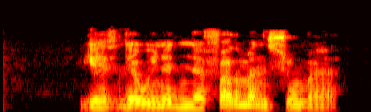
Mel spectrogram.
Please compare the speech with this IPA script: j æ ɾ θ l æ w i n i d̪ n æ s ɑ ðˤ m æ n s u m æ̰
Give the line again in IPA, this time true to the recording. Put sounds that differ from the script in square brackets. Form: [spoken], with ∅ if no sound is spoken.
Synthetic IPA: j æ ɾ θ l æ w i n [æ] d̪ n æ [f] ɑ ðˤ m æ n s u m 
